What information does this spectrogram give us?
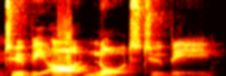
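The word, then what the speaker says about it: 2 B R 0 2 B: story 2B R o2b the zero is pronounced not okay then 2BR R not 2B The Narrative takes place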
